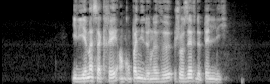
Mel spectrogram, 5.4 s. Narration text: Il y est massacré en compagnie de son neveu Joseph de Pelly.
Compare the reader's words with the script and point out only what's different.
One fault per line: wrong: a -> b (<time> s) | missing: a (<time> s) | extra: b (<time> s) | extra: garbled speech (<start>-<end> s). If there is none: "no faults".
missing: son (3.0 s)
